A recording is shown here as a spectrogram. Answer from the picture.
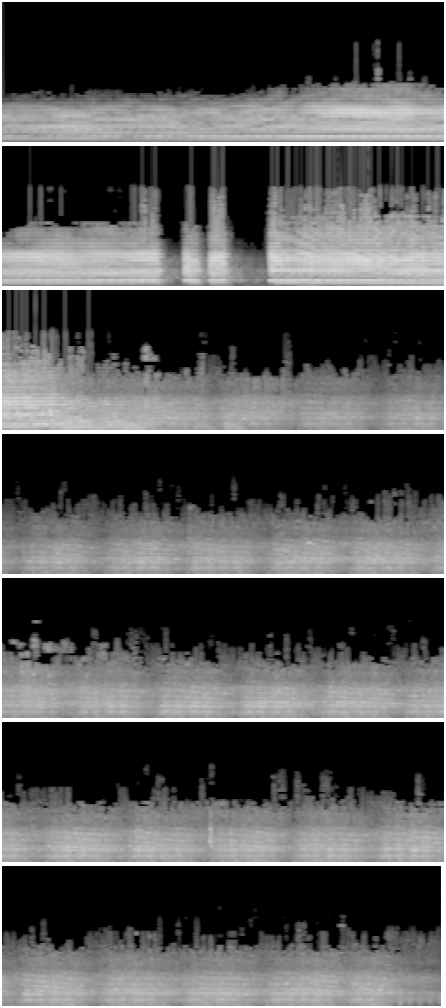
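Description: A train horn sounds long and steady for about ten seconds, broken briefly twice, and drops in pitch as it ends. Then railcar wheels click over the rail joints in a steady rhythm of about one beat a second as a train rolls past.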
